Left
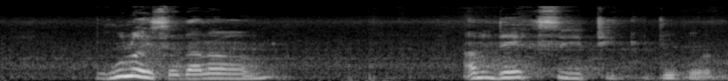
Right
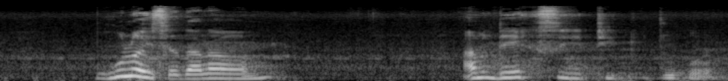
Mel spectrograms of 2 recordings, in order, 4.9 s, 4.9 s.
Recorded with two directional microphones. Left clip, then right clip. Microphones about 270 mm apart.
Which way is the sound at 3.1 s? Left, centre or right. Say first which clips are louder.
Left 1 dB; right.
